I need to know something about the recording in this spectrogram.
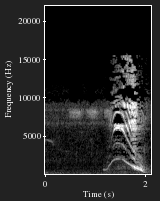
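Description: Common hill myna giving one loud call about a second in, a whistle-like cry that rises and then sweeps down in pitch, strongest as it falls.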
